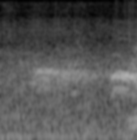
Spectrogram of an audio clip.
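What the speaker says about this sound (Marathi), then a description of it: "कावळे सगळे." Crows cawing at a national park in Pune, a hoarse call audible mid-clip and again louder near the end over steady outdoor background noise.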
